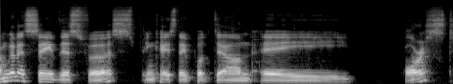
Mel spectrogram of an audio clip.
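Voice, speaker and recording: A man's fairly low voice at a very slow pace, with lively intonation. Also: very clean recording, silent background. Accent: Australian. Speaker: game streamer. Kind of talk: casual live stream chat. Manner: low-pitched, subdued; casual, halting with restarts.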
